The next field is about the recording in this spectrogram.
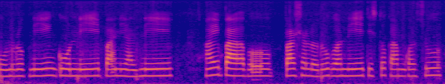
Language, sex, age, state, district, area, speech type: Nepali, female, 30-45, West Bengal, Kalimpong, rural, spontaneous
